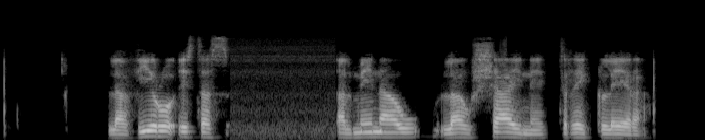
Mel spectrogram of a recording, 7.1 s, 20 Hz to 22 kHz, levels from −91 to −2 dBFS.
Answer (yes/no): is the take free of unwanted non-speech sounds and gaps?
yes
